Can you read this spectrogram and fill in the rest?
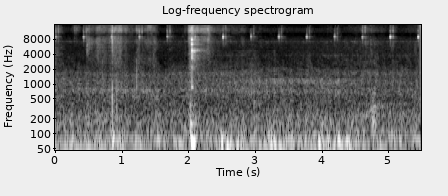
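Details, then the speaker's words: Spigen PE2302IN 65W GaN wall charger plugged into a working socket: faint sharp ticks about twice a second, repeated clicking with no output, device not charging with any cable. "the clicking sound is continuing. As you can see."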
